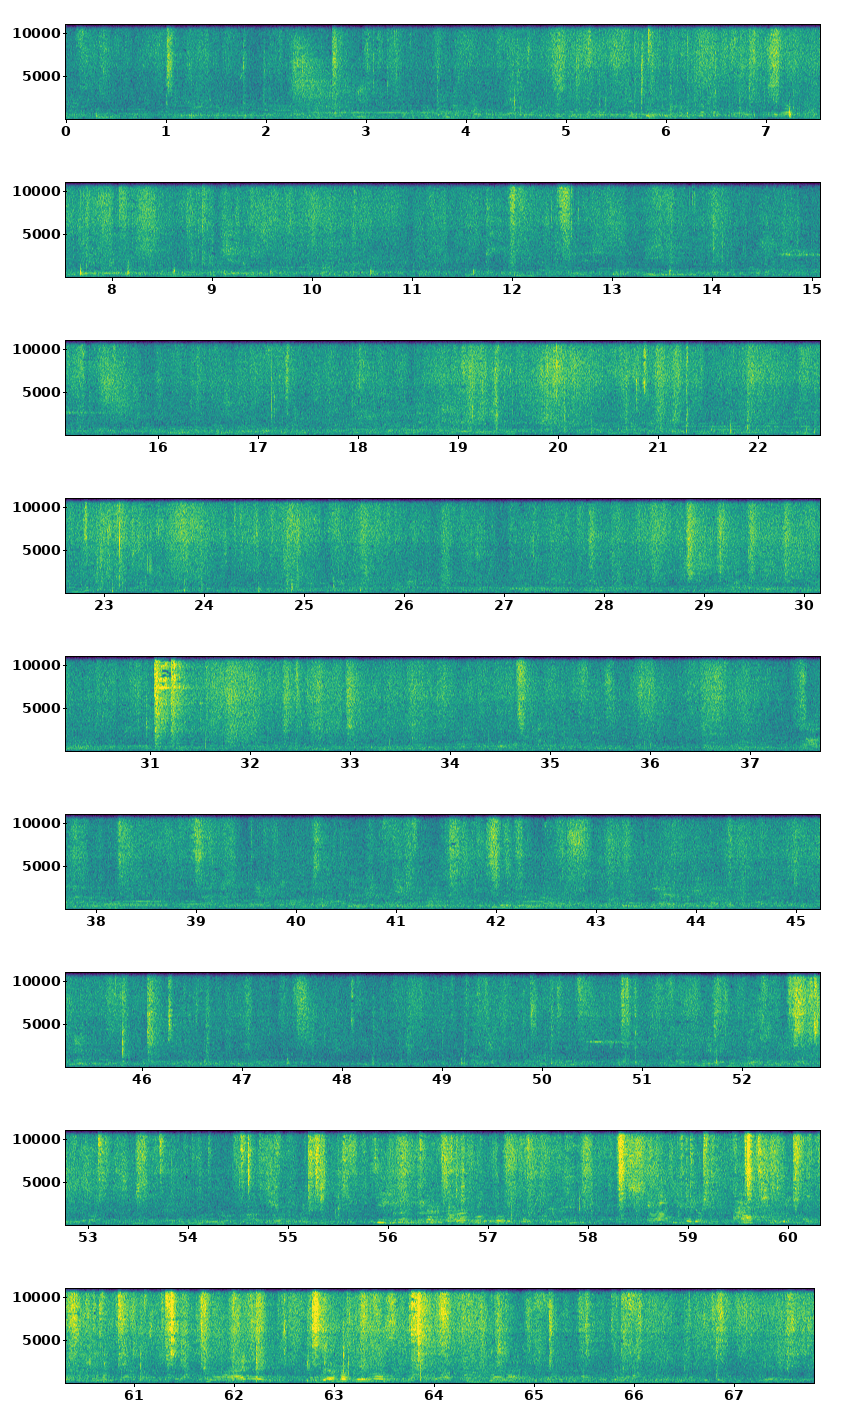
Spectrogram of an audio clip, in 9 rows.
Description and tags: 20100402.Gent.Sint Baafskathedraal.02
ambiance inside Saint Bavo Cathedral (Sint Baafskathedraal) in Gent, Belgium. Feet dragging, heel tapping, quiet talk. Olympus LS10 internal mics
cathedral, ambiance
